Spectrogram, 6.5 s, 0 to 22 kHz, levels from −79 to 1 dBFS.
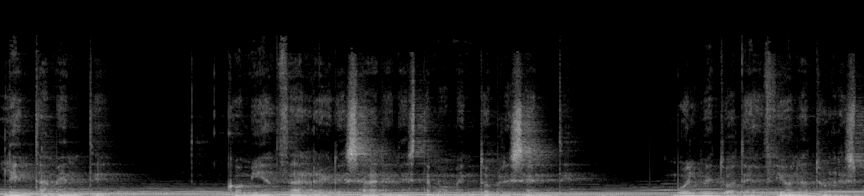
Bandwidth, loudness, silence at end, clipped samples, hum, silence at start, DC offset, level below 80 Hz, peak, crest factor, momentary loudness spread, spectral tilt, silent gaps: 17 kHz; -25 LUFS; 0 s; under 0.1%; none; 0 s; under 0.1%; -36 dBFS; -8 dBFS; 16 dB; 8 LU; -5.5 dB/octave; none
